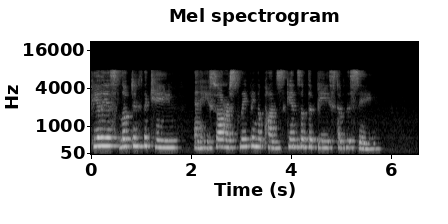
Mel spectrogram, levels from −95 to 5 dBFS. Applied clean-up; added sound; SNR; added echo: none; none; none; none.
